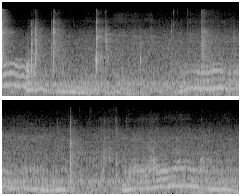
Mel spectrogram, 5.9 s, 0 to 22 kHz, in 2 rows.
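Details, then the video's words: Cat reacting to edible toys, giving repeated sliding meows that rise and fall, several wavering calls over about six seconds, while a woman talks to it with repeated short words and a few clicks sound in the background. "19 cats react to edible toys"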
